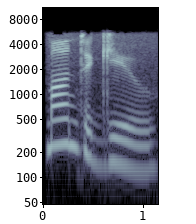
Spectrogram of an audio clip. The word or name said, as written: Montague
